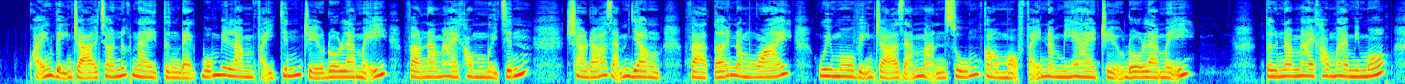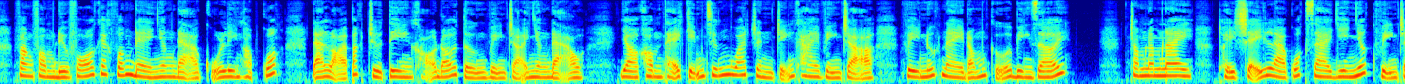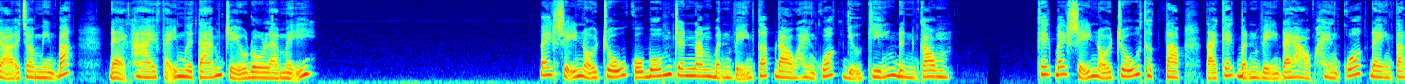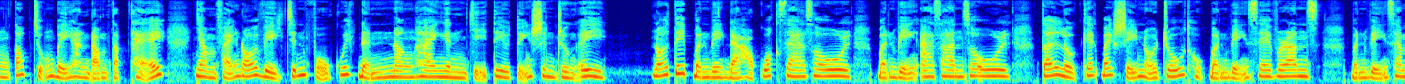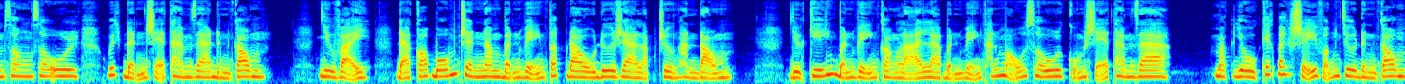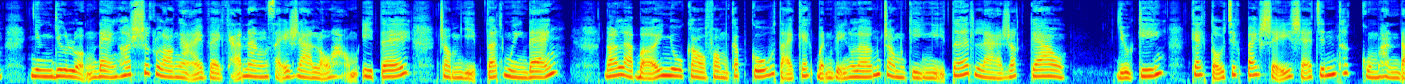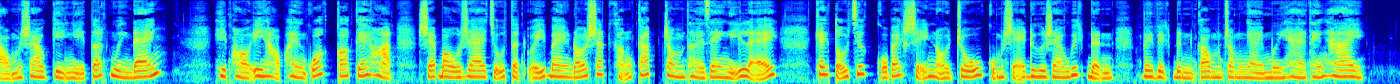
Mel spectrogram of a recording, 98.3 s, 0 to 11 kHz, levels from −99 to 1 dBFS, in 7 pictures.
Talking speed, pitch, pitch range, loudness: 210 wpm, 205 Hz, 180-225 Hz, -23 LUFS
